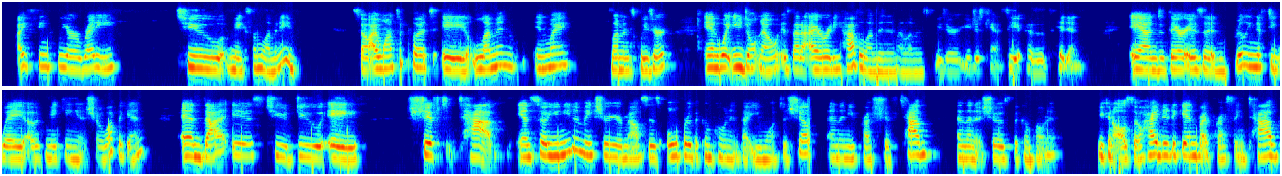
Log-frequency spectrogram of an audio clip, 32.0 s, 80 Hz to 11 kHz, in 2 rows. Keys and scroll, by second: 22.1 shift+Tab, 30.2 Tab.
